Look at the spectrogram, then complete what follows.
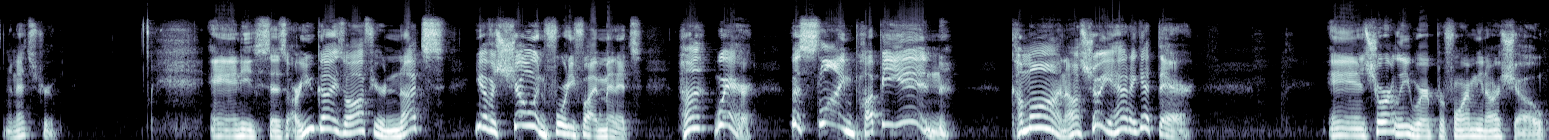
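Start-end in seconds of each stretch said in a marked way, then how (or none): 2.9-6.4 incredulous manager. Retold or imitated. Retold manager scolding the band. 6.8-7.6 confused. Retold or imitated. Band reacts, confused. 7.9-12.0 squeaky high voice. Retold or imitated. Manager voice, very high.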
